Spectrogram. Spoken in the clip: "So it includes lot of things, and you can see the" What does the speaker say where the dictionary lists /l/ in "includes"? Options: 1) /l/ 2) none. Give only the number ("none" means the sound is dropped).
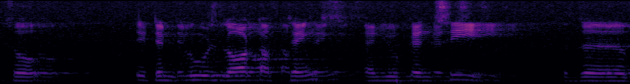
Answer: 1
